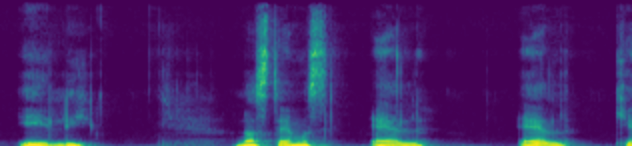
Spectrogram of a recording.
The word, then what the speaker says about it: elle: Porque o francês, ele costuma comer a letra final também, o S, sempre. Tanto é que vocês vão ver aqui na hora que eu falar no plural. E o L, o E final, muitas vezes também, tá? Por isso que é elle.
